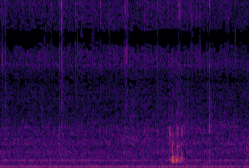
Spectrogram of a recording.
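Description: Steady hum of a kitchen range hood fan with faint sizzling of eggs in the pan, a couple of light ticks, and one short soft sound near the end.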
